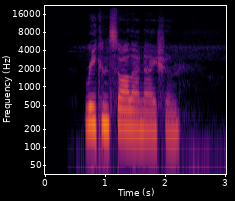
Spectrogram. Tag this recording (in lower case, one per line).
human voice
speech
